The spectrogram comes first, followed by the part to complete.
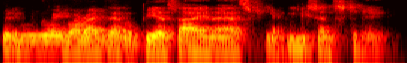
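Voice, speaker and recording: A man's voice: medium pitch, steady tone, fast, darkish tone. A man, a defense attorney, answering the bench with short, deferential replies, heard on a courtroom recording. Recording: distant, roomy courtroom mic with faint hiss.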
